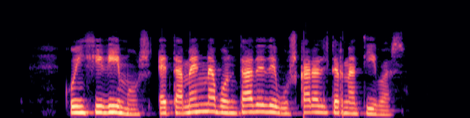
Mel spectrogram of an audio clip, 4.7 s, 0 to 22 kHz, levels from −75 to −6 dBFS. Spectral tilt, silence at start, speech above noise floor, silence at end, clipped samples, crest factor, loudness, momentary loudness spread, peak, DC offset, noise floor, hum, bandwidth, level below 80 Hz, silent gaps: -6.5 dB/octave; 0.7 s; 39 dB; 0.7 s; under 0.1%; 16 dB; -15 LUFS; 9 LU; 0 dBFS; under 0.1%; -54 dBFS; none; 7.2 kHz; -58 dBFS; none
